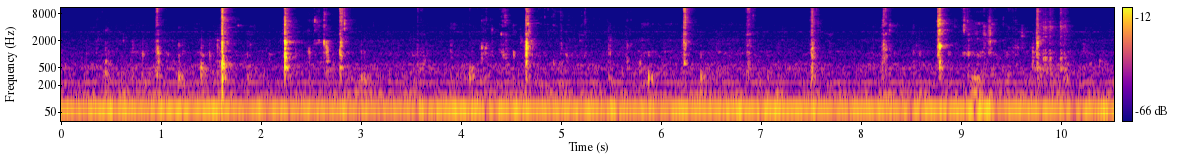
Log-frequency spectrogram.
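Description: Chewing of crispy Korean deep-fried twigim: scattered sharp crunches and mouth clicks, about a dozen at irregular intervals, over a faint steady low hum.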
